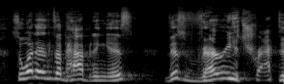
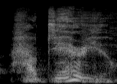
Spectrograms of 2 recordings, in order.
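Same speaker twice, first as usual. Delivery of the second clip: slow, low offended client voice; hammed-up wounded dignity, low and slow; mock indignation; 7 semitones lower, slower than usual. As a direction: draw it out low, acting deeply affronted. Offended client answers in a quarrel.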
